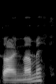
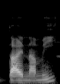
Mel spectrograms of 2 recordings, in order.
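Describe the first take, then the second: First: The word is pronounced the English way. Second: The word is pronounced the French way. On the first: "I'm going to say it's the TomTom Dynamic" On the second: "if you want to pronounce it correctly"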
